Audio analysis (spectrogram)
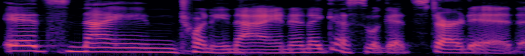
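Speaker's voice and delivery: put-on nasal corporate voice with vocal fry. Imitating a comedian's corporate character starting a meeting: nasal Corporate Erin voice with vocal fry. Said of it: "nasally beginning of a meeting where she's like".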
